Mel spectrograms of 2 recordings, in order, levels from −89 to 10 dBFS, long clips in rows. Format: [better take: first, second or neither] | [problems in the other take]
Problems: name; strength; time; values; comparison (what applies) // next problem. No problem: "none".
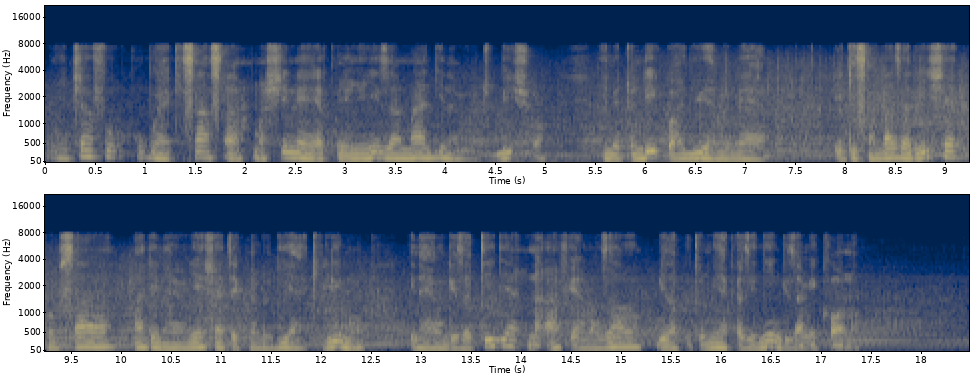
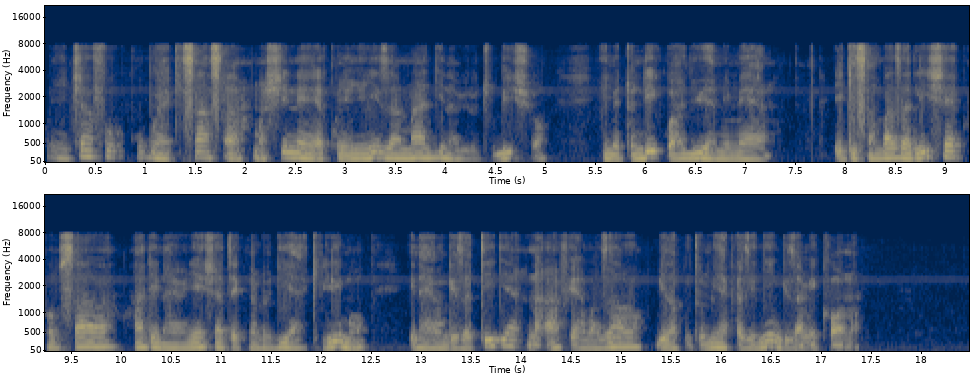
second | background sound (Aircraft); 15 dB below the speech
